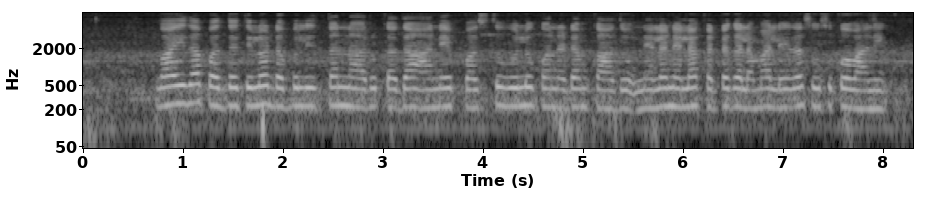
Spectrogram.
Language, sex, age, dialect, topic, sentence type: Telugu, female, 18-24, Utterandhra, banking, statement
